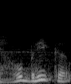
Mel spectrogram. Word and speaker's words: rubrica: como não tem, se tivesse acento, seria rúbrica, né? Como não tem acento, então nós temos que falar, nós temos que entender que essa palavra é uma paroxítona, não uma proparoxítona. É rubrica o jeito certo de falar.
